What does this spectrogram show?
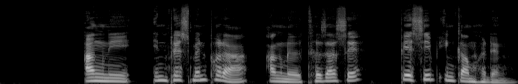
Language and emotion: Bodo, happy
